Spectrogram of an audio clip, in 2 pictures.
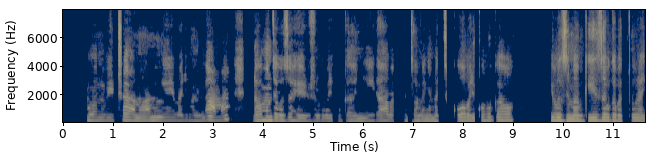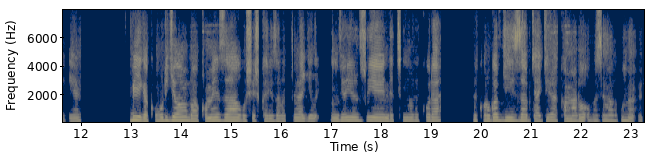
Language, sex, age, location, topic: Kinyarwanda, female, 18-24, Kigali, health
